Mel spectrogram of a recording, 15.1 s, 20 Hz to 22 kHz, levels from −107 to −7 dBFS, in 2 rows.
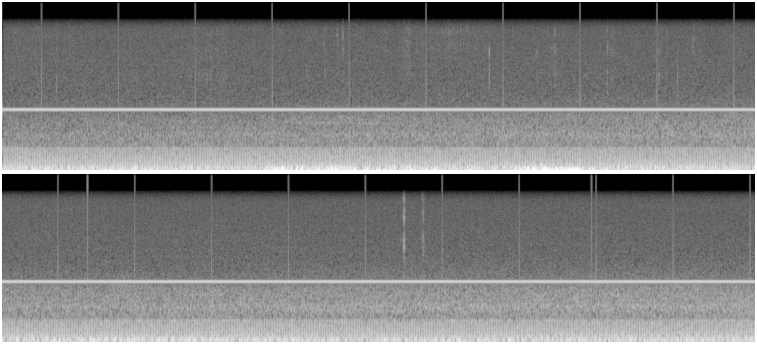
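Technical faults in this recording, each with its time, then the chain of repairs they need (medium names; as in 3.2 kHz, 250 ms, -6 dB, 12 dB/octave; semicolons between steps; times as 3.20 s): hum 60 Hz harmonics 7 -25 dBFS
tick 78 rpm -11 dBFS
whine 1.8 kHz -23 dBFS
8.38 s: pop -4 dBFS
13.42 s: pop -7 dBFS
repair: de-click; de-hum 60 Hz, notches 7; band-stop 1.8 kHz, Q 30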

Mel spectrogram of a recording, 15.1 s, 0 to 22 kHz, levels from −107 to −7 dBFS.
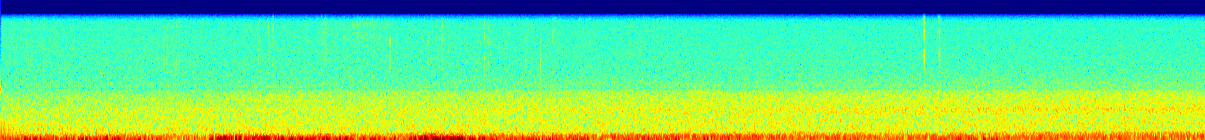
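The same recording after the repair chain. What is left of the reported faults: nothing left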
